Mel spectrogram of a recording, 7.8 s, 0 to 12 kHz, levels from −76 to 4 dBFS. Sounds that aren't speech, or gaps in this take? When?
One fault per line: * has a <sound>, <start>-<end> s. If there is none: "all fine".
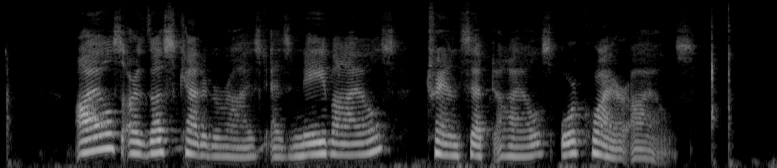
all fine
